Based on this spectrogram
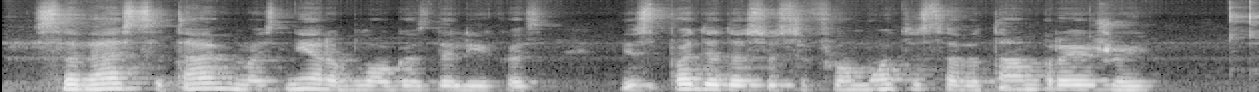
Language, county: Lithuanian, Alytus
